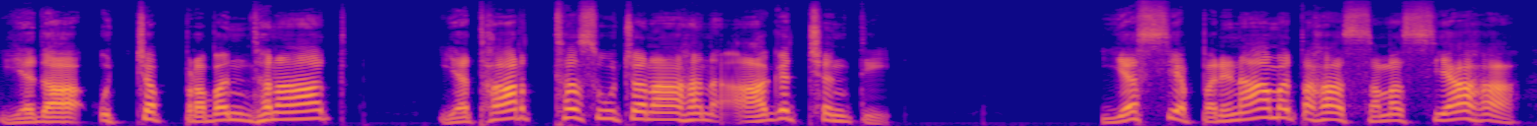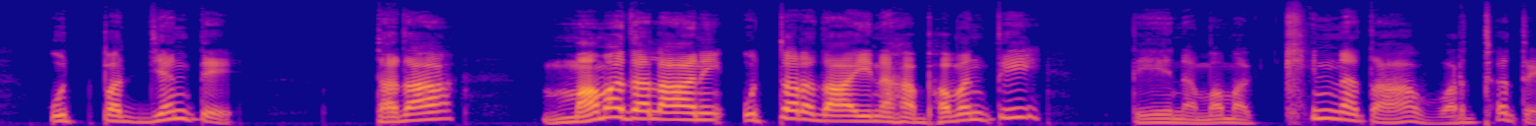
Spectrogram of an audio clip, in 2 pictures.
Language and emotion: Sanskrit, angry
